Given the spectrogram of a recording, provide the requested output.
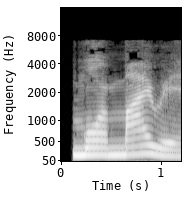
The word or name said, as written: mormyrid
